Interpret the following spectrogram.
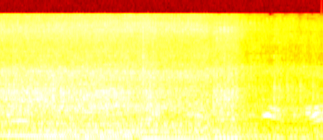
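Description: Ford tractor engine revving hard as the tractor pulls away from a standing start. The engine note cuts back suddenly near the end.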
